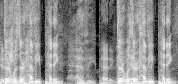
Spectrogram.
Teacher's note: he hits the H way too hard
